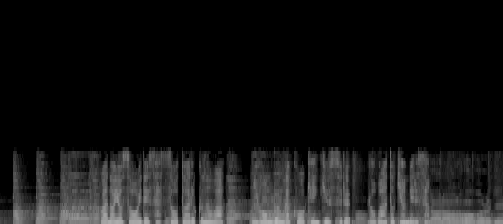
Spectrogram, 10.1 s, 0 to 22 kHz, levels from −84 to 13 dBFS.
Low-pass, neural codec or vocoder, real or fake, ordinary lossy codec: 7.2 kHz; none; real; none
